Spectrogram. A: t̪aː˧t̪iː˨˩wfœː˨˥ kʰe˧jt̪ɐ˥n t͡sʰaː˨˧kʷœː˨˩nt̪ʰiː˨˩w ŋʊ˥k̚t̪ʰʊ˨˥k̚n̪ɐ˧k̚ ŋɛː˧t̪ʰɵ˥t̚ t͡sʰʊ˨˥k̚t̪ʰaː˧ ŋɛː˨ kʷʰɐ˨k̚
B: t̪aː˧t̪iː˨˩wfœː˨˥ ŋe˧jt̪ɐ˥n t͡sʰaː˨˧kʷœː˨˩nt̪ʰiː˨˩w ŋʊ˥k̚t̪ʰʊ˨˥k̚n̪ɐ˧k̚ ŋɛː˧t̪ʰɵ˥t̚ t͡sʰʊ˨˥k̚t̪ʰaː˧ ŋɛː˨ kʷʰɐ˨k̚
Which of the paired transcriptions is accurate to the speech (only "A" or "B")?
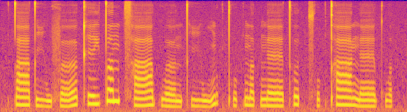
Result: A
